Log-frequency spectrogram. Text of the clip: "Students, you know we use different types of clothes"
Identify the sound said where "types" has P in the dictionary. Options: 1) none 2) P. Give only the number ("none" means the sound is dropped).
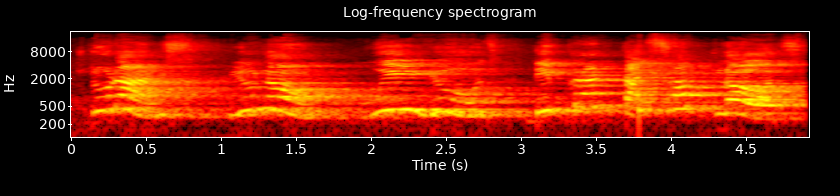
1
